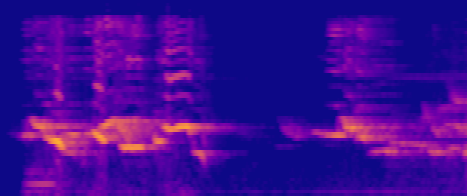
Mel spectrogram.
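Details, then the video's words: Black-naped oriole singing actively: rich, fluty whistled phrases sliding and warbling, a sustained phrase, a brief pause, then a second liquid whistled run rising toward the end. "Burung kepodang gacor dor"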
